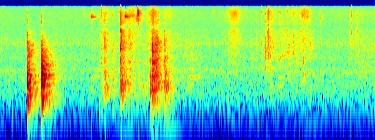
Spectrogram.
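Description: A few short knocks and light rustles of products being handled in a cardboard box, as a boxed scented candle is lifted out; most of the knocks come in the first half.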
